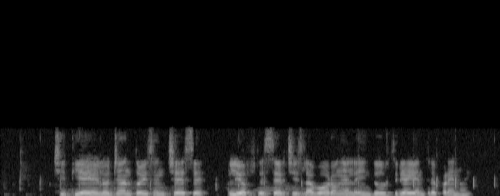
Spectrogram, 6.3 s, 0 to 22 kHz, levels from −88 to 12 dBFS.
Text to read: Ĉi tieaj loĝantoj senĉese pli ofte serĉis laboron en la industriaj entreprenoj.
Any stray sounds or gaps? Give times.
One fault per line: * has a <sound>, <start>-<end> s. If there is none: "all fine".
all fine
